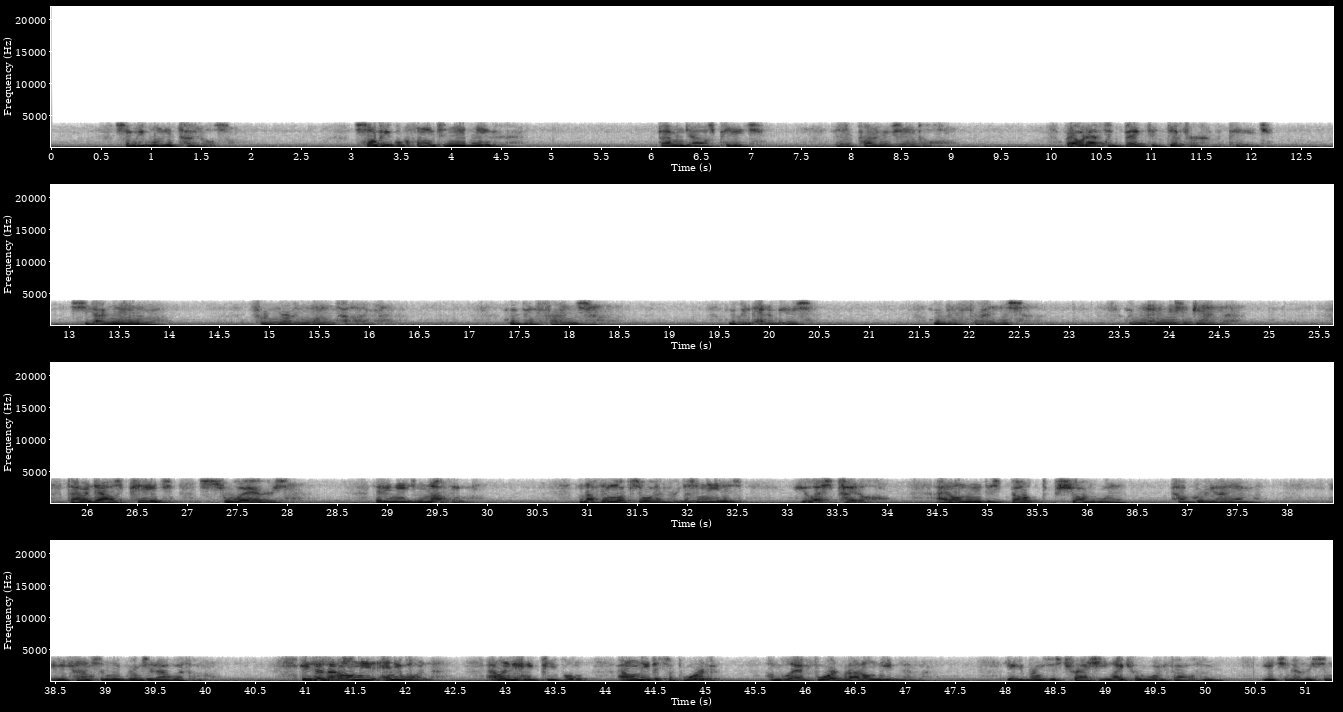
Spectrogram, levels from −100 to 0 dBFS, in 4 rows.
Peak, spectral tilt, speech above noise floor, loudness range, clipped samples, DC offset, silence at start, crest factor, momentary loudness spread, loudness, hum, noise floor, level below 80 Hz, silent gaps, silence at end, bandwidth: 0 dBFS; -12 dB/octave; 25 dB; 4 LU; under 0.1%; under 0.1%; 0 s; 14 dB; 22 LU; -13 LUFS; 60 Hz at -30 dBFS; -36 dBFS; -34 dBFS; none; 0 s; 4 kHz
